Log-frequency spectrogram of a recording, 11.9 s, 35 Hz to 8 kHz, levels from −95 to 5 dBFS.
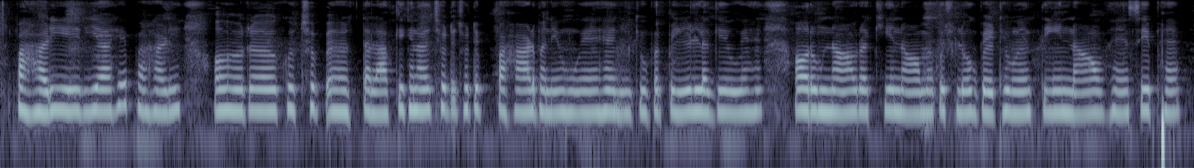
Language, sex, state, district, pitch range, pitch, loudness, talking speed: Hindi, female, Chhattisgarh, Raigarh, 210-220 Hz, 215 Hz, -31 LUFS, 175 wpm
